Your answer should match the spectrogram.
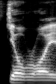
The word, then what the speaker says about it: Gilroy: By the way, not to correct you, but I believe it's Gilroy is the pronunciation there.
